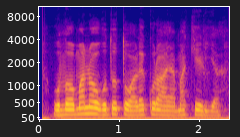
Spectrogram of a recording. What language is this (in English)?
Kikuyu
